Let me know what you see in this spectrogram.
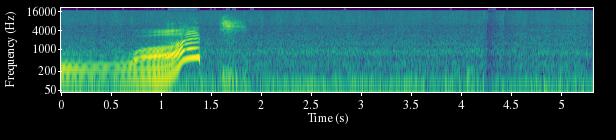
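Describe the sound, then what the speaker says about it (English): Heavy rain falls on concrete in the video game MAMIYA as a steady, soft hiss that continues evenly after a person's brief, high-pitched exclamation at the start. "Under a dull, monochrome sky, the rain fell heavy upon the concrete below."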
